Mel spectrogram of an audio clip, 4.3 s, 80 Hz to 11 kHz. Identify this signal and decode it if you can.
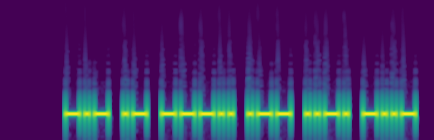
Morse code, heard as a keyed tone, about 32 wpm, 700 Hz. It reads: KA8WFX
